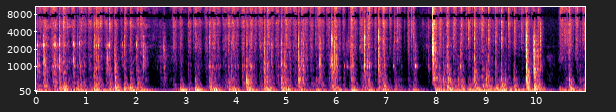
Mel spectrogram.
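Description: A 4-inch microfiber paint roller rolled back and forth over a wet-primed door panel: quick repeated rubbing strokes with a low rumble from the door. The strokes pause briefly about two and a half seconds in and again just before eight seconds.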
